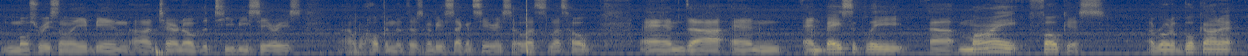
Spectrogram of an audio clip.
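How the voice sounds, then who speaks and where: A man's voice: on the low side, noisy background. An American man working as a dialect coach, explaining accent stress with many fillers and restarts. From United States. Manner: demonstrates sentence stress by example. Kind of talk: direct-to-camera introduction.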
